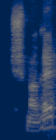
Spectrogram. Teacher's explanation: adding the second person feminine suffix, shifted the accent, which reduced the first vowel to shva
